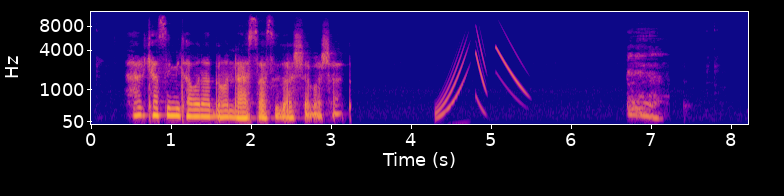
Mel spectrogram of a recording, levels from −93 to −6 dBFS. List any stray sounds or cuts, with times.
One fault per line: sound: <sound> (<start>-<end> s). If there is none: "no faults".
sound: chirp (4.3-5.5 s)
sound: throat clearing (6.7-7.2 s)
